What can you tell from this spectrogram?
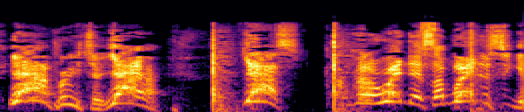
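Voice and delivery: high, fervent call-back to the preacher; hammed-up revival yelps; fired-up congregant. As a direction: cheer the preacher on at fever pitch. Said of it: "and I'm like".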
